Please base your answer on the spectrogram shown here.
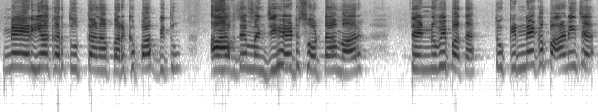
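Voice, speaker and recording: A woman acts out a crying married sister with a Punjabi accent who wails and bickers with her sister-in-law in a web drama. Her voice sits very high and sounds bright and piercing. She sobs through her words. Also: steady tone, fairly quick. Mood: tearful. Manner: wailing, quarrelsome. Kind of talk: Punjabi web-series acting.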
